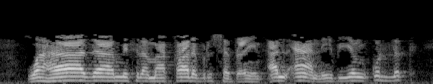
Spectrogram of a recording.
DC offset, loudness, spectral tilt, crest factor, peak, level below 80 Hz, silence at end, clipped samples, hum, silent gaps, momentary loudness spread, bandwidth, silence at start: under 0.1%; -19 LUFS; -10.5 dB/octave; 18 dB; 0 dBFS; -54 dBFS; 0.2 s; under 0.1%; none; none; 13 LU; 4.3 kHz; 0.3 s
